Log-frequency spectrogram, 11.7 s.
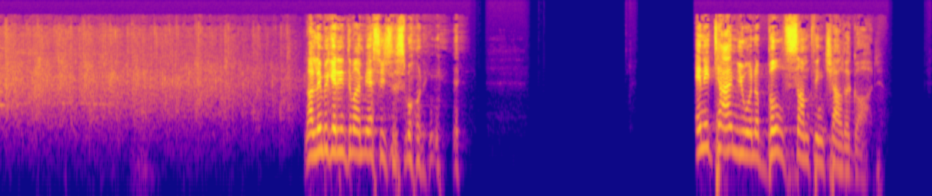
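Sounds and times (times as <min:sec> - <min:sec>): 
audience clapping hands: 0:00.0 - 0:04.6
speech: 0:03.8 - 0:05.8, 0:08.8 - 0:10.9.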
